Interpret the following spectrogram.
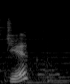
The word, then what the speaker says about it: GIF: right at least oh so we all agree that it's Jiff yeah I'm a gif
